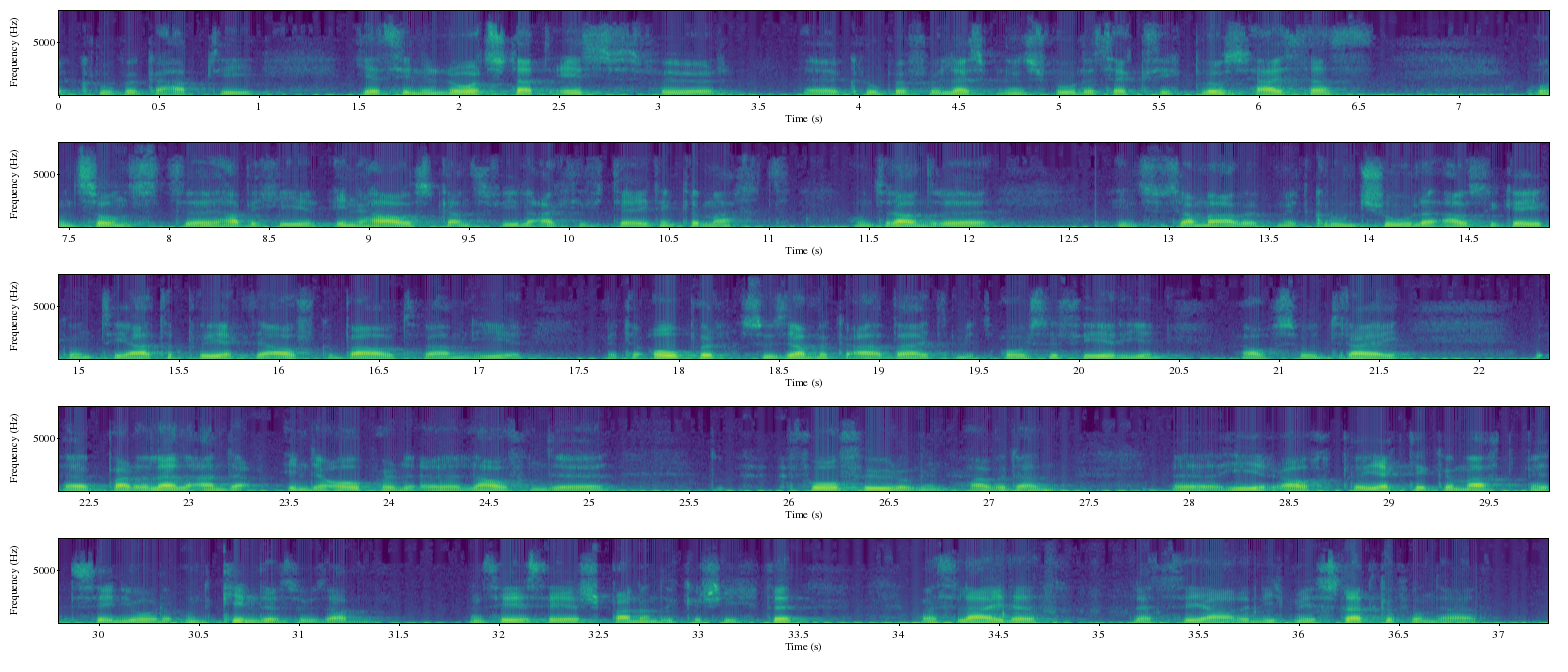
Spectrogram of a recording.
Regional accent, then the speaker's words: Amsterdam, North Holland, Netherlands; German is a second language; now in Hanover, Germany; Ich komme ursprünglich aus Amsterdam, aus den Niederlanden, und bin 1986 nach Hannover umgezogen.

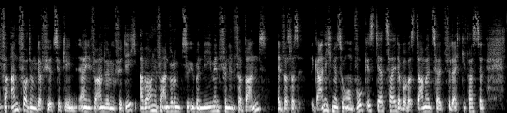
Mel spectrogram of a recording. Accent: Bavaria, Germany; Ich bin ein Bayer.

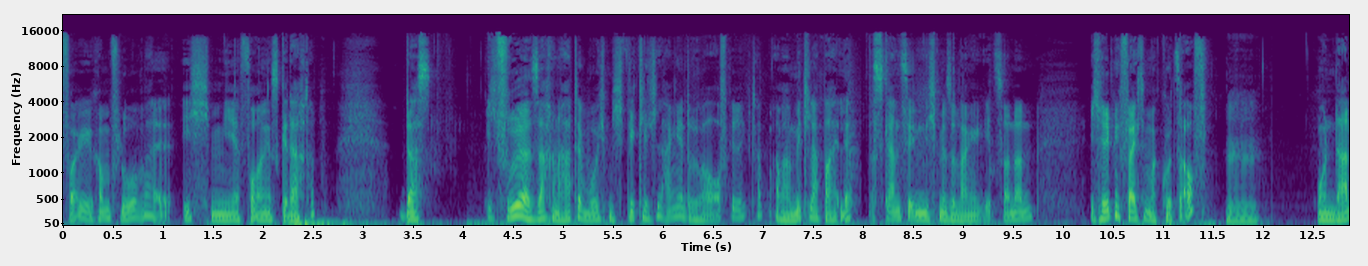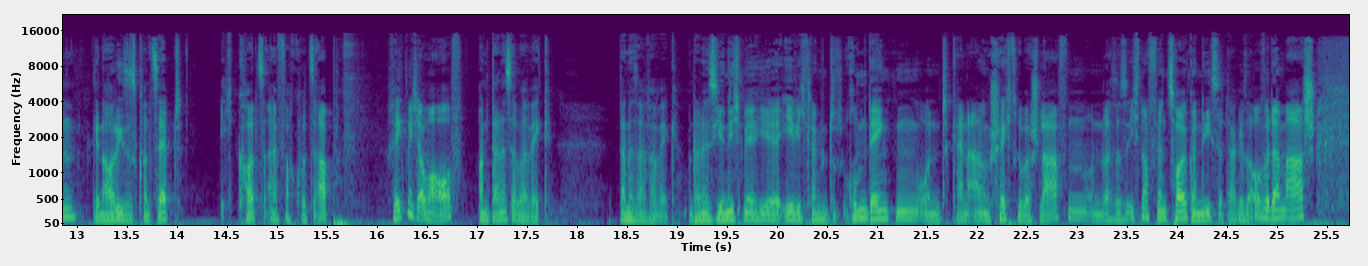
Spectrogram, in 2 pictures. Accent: Bochum, North Rhine-Westphalia, Germany; Ich komme aus dem Bottu, aus Bochum.

